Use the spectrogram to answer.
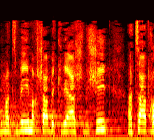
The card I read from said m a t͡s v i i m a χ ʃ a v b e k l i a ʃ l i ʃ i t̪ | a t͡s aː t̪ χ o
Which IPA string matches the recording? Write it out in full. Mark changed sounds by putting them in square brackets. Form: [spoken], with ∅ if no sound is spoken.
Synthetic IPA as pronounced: m a t͡s [b] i i m a χ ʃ a v b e k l i a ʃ l i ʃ i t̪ | a t͡s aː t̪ χ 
